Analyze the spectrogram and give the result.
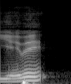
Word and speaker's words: Yahvé: El nombre del Dios Padre, porque el Dios Padre tiene un nombre personal, parece ser que la pronunciación más probable es Yahvé, parece ser en hebreo arcaico, pues dice que va a estar en sus frentes.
